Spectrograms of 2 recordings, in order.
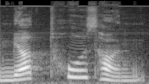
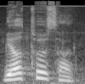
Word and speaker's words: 몇 호선: You want to say 몇 호선. It's kind of like it's not written that way, but that's how you want to pronounce it. So try that. 몇 호선.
